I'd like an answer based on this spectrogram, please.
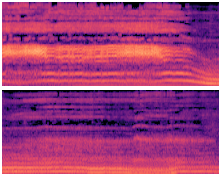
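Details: Domestic rescue cat, said to be hungry and talking back, gives a long drawn-out meow. The call starts high and strained, then drops into a lower wavering moan that dips and rises again.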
